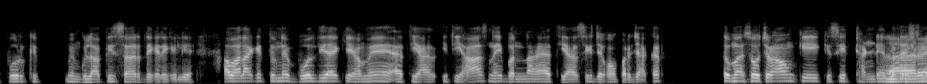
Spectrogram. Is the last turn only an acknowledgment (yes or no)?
no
